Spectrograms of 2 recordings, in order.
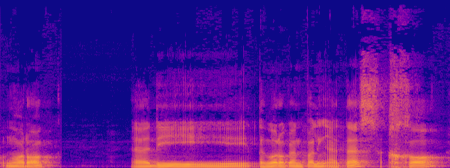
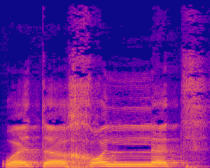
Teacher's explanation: kha ngorok di tenggorokan paling atas, kha. Wa takhallat, ngorok di tenggorokan paling atas, lam tasydid, kemudian ta ta'nis hamas.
